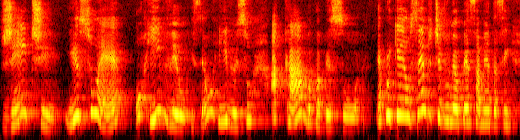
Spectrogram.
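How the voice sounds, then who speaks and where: Earnest high-voiced Brazilian woman. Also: sing-song, normal speed, hardly any pauses, mellow. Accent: Brazilian Portuguese. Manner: earnest, often ends sentences with "né?". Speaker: speaker on workplace harassment. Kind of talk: talk with personal stories.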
